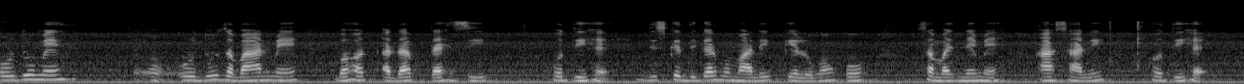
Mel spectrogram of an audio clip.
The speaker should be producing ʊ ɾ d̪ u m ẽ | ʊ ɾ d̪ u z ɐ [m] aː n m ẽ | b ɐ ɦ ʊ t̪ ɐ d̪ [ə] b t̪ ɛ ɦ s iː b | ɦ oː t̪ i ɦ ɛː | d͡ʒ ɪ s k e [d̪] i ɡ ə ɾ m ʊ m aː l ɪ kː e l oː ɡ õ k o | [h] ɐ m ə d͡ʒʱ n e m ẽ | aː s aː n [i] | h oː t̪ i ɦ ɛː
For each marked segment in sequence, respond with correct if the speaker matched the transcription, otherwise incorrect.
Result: incorrect: b, correct, correct, incorrect: s, correct

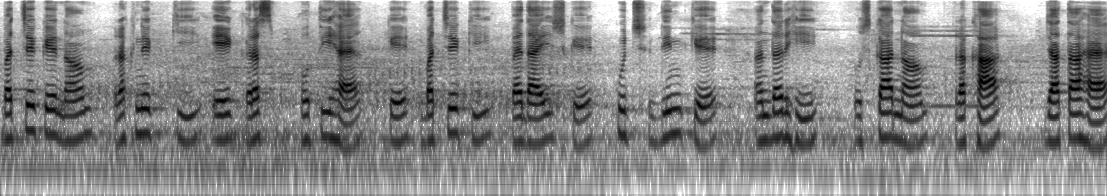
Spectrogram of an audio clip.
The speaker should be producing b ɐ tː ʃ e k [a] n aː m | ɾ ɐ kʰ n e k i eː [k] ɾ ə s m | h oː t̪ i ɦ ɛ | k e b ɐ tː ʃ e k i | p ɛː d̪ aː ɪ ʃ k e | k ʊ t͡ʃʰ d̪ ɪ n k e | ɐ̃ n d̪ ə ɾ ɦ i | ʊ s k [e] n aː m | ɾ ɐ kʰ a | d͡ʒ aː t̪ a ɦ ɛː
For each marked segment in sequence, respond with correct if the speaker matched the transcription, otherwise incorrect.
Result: incorrect: e, correct, incorrect: a

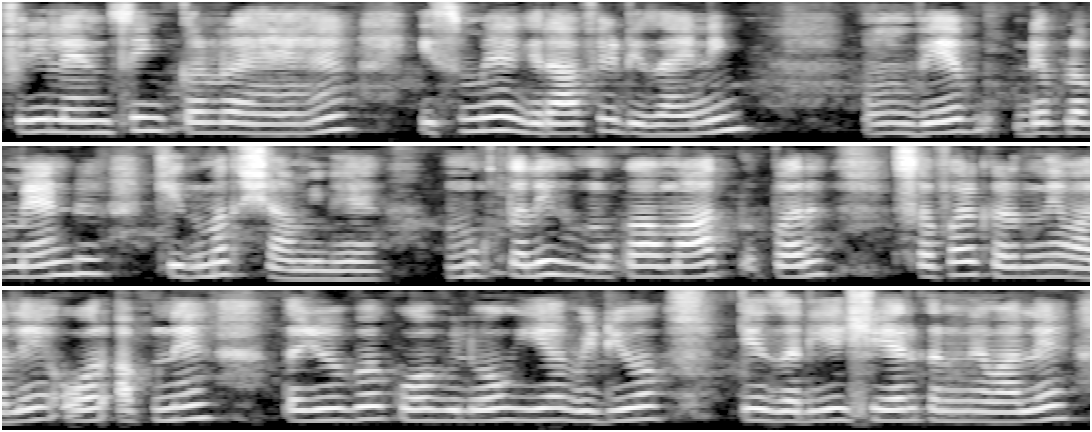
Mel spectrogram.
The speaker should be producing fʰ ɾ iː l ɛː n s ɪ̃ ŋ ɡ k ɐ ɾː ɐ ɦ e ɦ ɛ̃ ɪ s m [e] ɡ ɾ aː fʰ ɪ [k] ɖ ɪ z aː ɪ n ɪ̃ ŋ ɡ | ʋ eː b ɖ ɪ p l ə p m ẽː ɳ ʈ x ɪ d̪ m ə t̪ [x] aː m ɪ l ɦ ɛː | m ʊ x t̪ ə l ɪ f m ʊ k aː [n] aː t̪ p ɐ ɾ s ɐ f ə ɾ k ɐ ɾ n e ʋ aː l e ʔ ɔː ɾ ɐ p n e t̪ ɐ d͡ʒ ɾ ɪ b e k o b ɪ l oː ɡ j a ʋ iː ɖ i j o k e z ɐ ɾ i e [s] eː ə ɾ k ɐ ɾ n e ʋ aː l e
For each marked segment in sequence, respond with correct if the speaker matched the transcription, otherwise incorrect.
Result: incorrect: ẽ, correct, incorrect: ʃ, incorrect: m, incorrect: ʃ

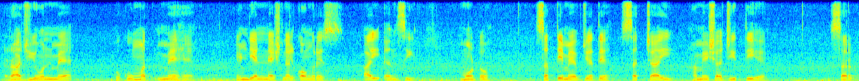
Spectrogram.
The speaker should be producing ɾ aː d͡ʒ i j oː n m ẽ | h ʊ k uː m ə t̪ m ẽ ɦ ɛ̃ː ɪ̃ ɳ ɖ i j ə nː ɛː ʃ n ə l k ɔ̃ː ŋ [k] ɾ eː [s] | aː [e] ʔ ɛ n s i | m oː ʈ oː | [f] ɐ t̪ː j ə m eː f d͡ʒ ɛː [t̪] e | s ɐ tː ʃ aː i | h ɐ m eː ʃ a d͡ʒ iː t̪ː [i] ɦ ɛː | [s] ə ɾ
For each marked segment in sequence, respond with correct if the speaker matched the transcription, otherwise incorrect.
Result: incorrect: ɡ, correct, incorrect: i, incorrect: s, correct, correct, correct

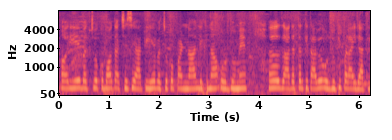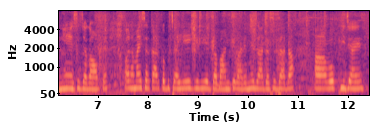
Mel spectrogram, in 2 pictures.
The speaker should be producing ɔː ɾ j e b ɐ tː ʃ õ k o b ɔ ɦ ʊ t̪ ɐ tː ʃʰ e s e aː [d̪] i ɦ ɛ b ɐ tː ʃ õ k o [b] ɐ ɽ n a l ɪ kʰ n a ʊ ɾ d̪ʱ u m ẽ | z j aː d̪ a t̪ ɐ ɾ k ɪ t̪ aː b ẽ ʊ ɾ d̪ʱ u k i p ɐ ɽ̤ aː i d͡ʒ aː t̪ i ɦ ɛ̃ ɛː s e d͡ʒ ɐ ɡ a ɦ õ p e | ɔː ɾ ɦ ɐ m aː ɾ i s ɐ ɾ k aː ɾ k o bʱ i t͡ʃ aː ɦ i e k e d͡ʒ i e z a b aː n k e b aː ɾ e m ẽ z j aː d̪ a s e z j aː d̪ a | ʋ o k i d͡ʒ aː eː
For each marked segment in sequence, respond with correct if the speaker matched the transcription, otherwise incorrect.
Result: incorrect: t̪, incorrect: p

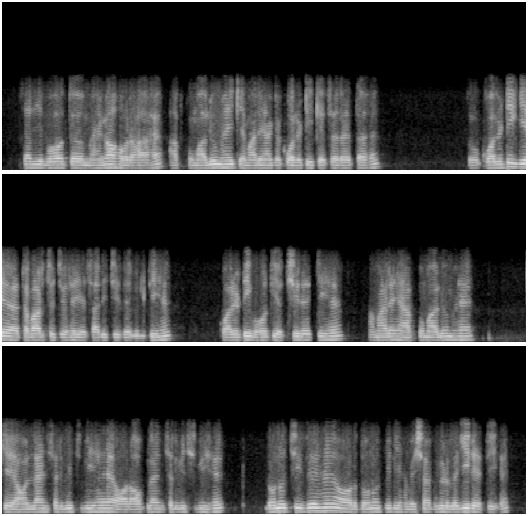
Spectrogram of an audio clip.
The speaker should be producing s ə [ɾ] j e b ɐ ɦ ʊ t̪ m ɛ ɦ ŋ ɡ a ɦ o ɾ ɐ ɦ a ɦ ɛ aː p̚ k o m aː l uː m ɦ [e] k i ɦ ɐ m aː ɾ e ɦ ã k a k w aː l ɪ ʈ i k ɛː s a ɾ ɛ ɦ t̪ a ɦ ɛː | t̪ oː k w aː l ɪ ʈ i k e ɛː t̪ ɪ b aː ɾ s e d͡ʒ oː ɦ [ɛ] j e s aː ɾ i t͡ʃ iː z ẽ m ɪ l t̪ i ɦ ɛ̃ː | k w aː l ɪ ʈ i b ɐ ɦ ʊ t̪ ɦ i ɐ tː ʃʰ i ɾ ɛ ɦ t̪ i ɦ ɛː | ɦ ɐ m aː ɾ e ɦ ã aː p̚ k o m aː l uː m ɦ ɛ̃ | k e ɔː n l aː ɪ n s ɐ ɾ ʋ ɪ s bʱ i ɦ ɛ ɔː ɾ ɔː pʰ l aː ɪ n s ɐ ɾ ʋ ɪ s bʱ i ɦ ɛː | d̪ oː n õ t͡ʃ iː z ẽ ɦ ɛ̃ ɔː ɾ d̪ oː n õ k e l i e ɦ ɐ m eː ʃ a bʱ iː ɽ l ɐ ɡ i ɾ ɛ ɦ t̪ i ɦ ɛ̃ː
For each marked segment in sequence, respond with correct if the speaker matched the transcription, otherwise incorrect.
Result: correct, incorrect: ɛ, correct

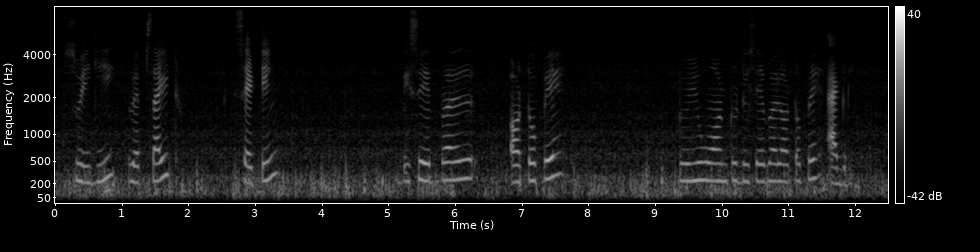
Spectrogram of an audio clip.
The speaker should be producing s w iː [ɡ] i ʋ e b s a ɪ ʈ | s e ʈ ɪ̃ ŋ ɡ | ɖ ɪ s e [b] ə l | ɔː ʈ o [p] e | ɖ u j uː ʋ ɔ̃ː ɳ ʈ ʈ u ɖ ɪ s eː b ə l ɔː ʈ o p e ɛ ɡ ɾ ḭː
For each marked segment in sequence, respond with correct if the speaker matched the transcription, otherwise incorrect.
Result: correct, correct, correct

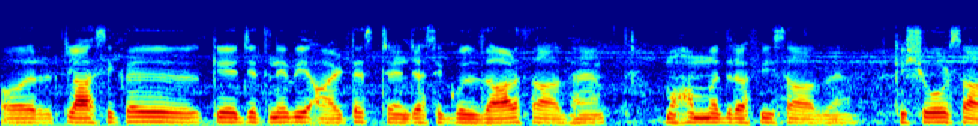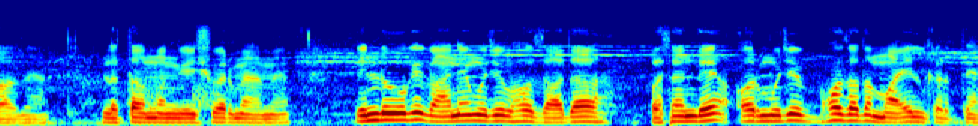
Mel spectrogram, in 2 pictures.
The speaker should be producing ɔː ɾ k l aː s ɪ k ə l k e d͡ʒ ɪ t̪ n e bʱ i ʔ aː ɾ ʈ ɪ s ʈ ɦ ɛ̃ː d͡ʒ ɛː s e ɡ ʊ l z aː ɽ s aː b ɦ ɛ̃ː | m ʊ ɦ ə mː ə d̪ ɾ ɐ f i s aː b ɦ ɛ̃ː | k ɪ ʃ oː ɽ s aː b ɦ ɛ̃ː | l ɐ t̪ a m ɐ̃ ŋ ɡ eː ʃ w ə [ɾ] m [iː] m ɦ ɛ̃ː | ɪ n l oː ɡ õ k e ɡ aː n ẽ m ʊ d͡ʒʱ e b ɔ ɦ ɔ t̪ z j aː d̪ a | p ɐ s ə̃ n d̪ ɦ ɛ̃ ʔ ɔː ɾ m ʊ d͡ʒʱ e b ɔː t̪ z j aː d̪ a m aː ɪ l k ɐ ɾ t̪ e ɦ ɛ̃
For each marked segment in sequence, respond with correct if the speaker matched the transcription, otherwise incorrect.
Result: correct, incorrect: ɛː

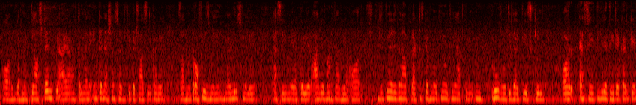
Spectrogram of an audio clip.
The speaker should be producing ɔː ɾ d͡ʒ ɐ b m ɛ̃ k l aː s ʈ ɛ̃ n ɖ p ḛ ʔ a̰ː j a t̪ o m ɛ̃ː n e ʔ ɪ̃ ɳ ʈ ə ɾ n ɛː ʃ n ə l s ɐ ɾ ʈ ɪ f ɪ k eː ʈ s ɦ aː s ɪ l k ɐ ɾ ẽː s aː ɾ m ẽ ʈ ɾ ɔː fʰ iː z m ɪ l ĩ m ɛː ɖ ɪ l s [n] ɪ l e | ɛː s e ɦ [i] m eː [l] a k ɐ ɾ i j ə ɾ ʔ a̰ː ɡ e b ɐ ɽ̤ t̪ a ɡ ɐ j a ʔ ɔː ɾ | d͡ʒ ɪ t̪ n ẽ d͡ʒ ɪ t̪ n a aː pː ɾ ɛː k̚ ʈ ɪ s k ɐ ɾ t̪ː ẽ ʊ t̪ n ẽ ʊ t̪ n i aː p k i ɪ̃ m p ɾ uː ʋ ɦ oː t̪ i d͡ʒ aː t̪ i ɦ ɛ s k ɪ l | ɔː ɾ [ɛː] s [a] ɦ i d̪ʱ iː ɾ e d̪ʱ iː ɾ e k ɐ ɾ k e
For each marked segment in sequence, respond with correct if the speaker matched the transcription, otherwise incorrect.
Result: incorrect: m, correct, incorrect: ɾ, correct, incorrect: e

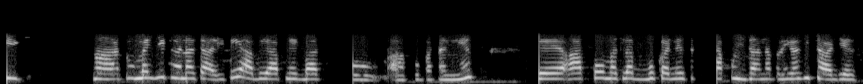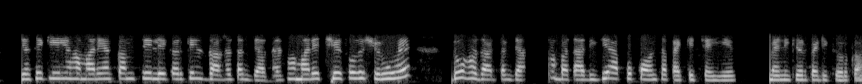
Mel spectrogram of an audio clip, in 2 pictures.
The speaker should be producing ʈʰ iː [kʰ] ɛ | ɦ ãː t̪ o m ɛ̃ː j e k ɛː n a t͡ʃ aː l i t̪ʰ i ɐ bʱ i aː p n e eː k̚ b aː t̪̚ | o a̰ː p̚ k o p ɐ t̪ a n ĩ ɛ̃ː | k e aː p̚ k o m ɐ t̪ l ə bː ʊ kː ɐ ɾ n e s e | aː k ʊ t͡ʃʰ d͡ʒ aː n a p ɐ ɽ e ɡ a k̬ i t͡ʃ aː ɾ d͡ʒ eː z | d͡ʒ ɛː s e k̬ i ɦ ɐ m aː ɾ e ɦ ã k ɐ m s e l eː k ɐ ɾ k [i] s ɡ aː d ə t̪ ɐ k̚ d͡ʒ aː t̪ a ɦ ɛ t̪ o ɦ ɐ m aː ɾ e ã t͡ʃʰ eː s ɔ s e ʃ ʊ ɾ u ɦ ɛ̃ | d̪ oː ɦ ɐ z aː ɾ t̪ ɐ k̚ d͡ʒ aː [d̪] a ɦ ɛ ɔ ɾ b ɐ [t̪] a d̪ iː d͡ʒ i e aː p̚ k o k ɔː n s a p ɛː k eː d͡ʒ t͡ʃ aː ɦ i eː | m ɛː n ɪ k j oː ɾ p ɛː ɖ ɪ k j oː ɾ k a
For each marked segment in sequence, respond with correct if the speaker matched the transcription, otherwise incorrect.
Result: incorrect: k, incorrect: e, incorrect: t̪, correct

